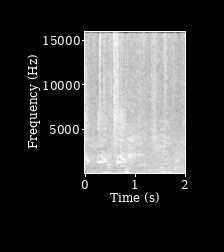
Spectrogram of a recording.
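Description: A bird cawing about three short times in the first second, over a low, uneven background rumble.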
